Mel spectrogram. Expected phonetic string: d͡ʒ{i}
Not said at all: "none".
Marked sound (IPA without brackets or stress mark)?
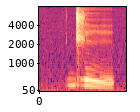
i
